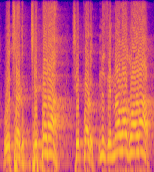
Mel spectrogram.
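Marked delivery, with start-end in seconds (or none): 1.8-3.0 high-pitched acted interrogation; pointed courtroom question; mock judge questioning a witness. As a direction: call the witness out with a raised pitch.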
